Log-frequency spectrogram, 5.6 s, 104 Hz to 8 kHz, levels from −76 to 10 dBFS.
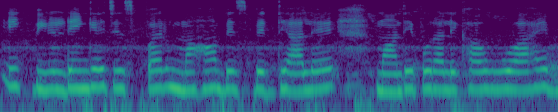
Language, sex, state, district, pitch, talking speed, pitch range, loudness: Hindi, female, Bihar, Madhepura, 255 Hz, 130 wpm, 245-260 Hz, -26 LUFS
